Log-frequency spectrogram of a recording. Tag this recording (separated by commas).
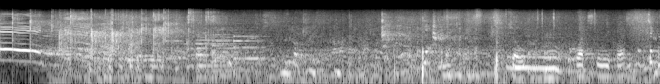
Speech, Music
